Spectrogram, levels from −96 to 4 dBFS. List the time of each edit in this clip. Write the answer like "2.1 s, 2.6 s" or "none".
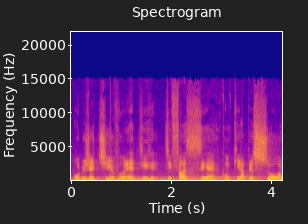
none

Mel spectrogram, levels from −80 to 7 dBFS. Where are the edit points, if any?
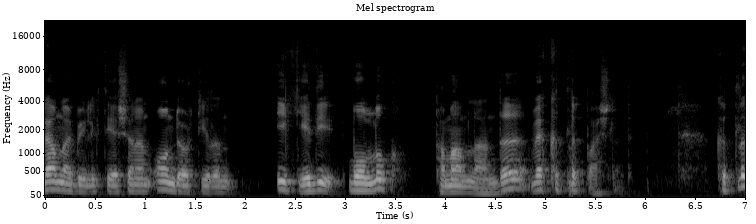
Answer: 3.0 s

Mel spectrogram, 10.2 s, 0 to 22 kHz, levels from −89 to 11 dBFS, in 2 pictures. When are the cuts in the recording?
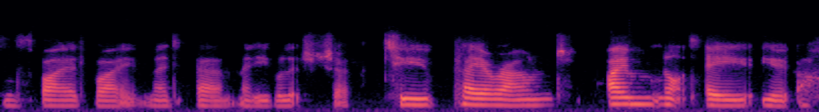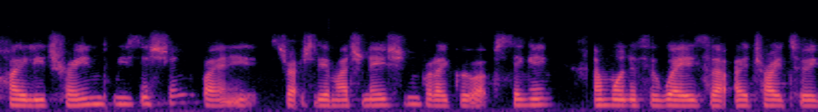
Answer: none

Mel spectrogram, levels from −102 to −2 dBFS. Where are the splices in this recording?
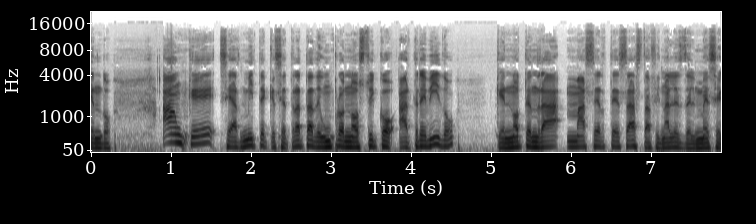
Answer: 1.6 s

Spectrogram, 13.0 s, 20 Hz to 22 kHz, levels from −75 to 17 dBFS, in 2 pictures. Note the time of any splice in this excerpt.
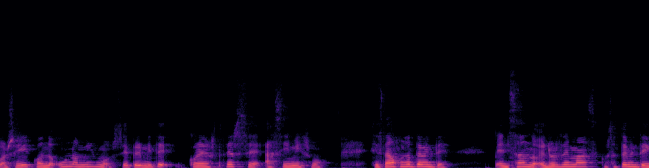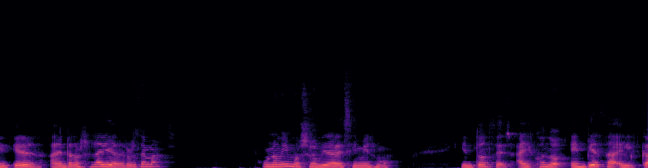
none

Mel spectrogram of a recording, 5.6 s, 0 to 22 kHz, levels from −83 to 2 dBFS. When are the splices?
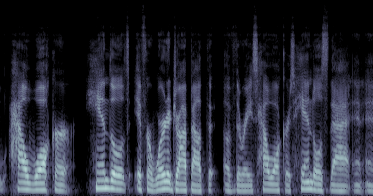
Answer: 2.2 s

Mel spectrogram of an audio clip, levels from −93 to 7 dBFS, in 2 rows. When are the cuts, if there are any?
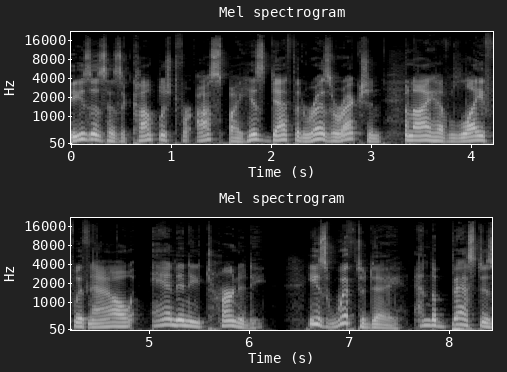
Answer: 3.3 s, 4.4 s, 7.0 s

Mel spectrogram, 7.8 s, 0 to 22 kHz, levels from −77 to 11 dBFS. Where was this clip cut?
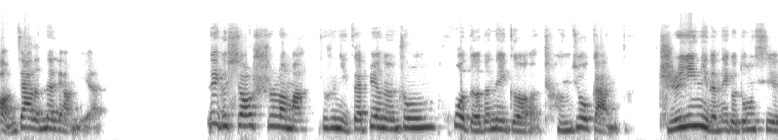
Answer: none

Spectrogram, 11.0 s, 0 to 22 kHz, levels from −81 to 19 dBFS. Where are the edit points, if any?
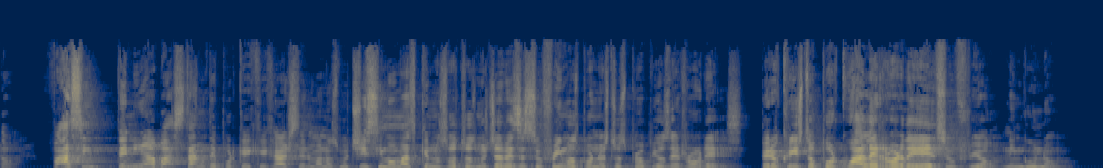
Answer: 7.5 s

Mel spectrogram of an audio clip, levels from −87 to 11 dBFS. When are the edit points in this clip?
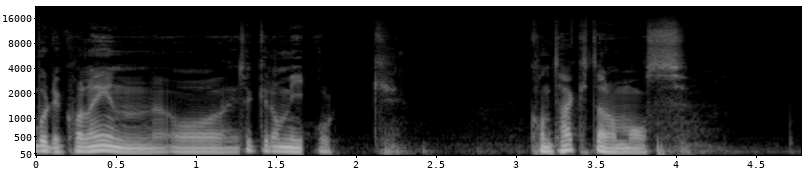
1.3 s, 1.6 s, 3.1 s

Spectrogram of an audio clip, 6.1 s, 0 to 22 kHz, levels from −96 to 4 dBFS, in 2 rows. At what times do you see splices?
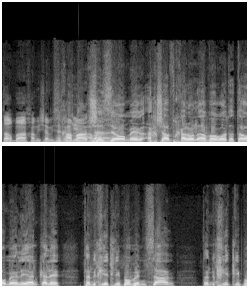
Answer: none

